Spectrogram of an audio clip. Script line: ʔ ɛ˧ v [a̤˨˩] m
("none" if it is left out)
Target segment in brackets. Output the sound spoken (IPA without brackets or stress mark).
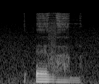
a̤˨˩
